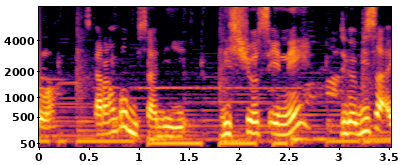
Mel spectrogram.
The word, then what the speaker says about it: SUSS: dilihat dari brand kita namanya aja shoes sebenarnya bacanya shoes gitu loh Ya itu pertama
